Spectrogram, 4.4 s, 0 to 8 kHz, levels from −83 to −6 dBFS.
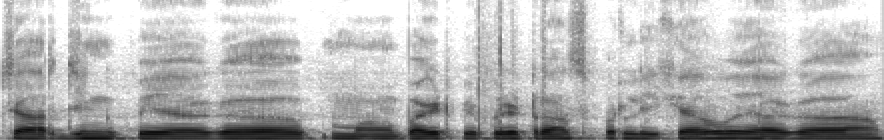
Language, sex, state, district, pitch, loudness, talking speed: Punjabi, male, Punjab, Kapurthala, 120 Hz, -15 LUFS, 120 wpm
